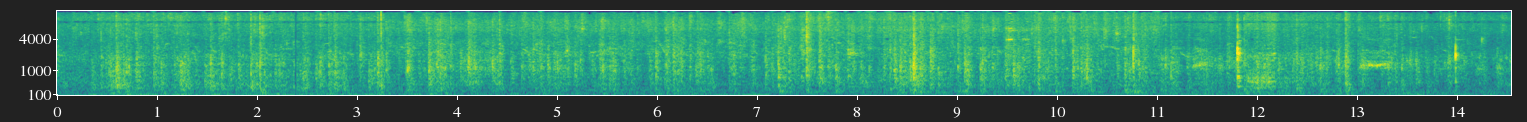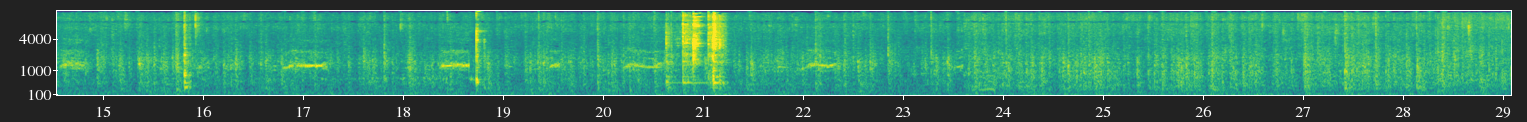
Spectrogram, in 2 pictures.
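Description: Birds calling in the background, short repeated calls through the middle of the stretch, over scattered small clicks and knocks, with a louder clatter about two thirds of the way through.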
